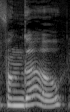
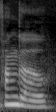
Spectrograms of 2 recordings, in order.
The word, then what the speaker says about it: van Gogh: As you can see there, Vincent van Gogh or Vincent van Gogh. Maybe you learned something. Now you can know how to pronounce his name in Dutch.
